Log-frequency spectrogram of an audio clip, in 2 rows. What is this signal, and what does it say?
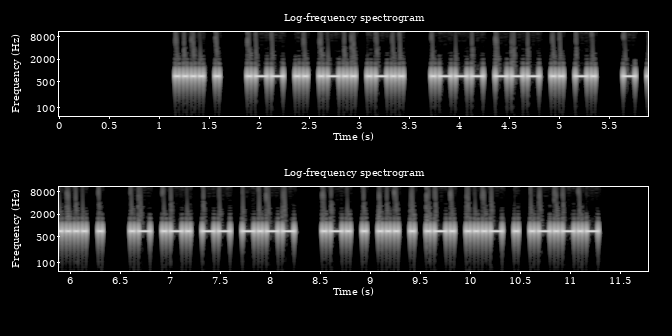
Morse code, heard as a keyed tone, about 32 wpm, 700 Hz. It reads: HE WILL JOIN THE ARMY RESERVE.
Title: Sentences from Top 1000 Words - Review Part 6 - 30wpm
